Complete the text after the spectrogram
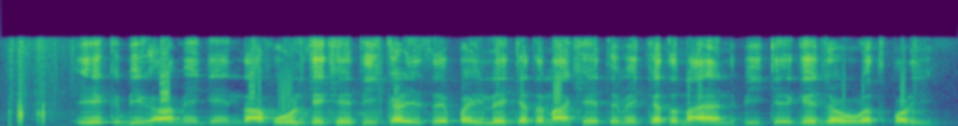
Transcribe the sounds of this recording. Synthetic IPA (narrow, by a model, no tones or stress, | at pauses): eːkbɪɡʱamẽɡẽːnd̪apʰuːlkekʰeːt̪ikəɾesepəɦɪlekɪt̪nakʰeːt̪mẽkɪt̪naɛːnpikeked͡ʒəuɾət̪pəɽiː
